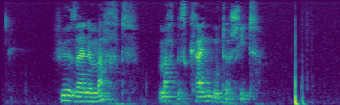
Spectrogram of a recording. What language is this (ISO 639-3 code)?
deu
